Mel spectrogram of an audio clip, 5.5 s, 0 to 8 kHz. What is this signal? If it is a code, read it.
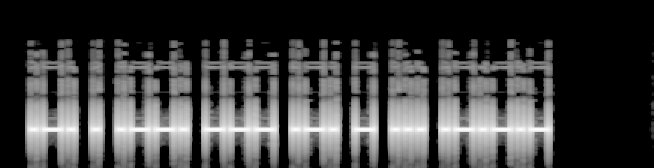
Morse code, heard as a keyed tone, about 23 wpm, 700 Hz. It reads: REPORTS.
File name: Book One / 14-Chapter 14 - 23 WPM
